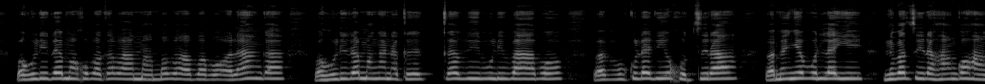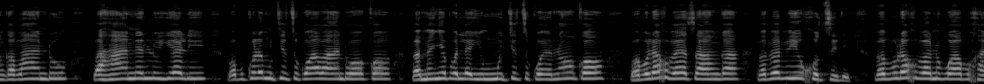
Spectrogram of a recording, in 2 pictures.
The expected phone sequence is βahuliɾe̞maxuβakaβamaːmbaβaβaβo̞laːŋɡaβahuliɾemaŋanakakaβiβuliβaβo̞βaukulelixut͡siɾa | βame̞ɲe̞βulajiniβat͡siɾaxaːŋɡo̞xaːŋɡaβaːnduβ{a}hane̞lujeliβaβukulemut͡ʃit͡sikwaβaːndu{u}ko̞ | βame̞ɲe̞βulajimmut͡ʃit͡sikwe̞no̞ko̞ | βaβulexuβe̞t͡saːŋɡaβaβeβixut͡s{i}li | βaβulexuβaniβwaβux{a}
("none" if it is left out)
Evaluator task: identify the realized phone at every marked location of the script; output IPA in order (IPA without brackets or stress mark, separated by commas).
a, o, i, a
